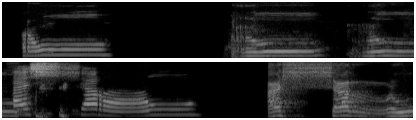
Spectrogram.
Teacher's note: ketika mengucapkan huruf ro-nya pangkal lidahnya naik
